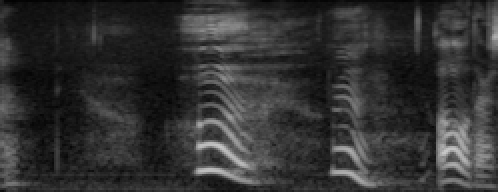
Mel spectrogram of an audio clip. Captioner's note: yawns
